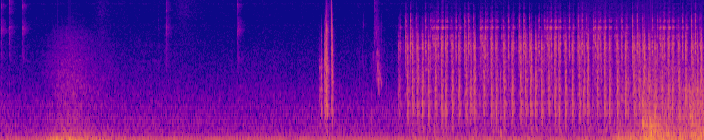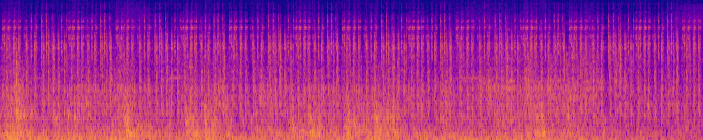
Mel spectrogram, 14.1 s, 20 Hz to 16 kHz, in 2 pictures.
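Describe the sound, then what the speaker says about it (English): Mechanical cranks turning in the puzzle game The House of Da Vinci 2, a dense ratcheting, grinding clatter of gears that starts abruptly after a few quiet clicks and runs steadily to the end. "It begins. The cranks."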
